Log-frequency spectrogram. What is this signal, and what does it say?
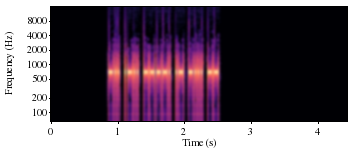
Morse code, heard as a keyed tone, about 50 wpm, 700 Hz. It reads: DL9ABM
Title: Call Signs - 50wpm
